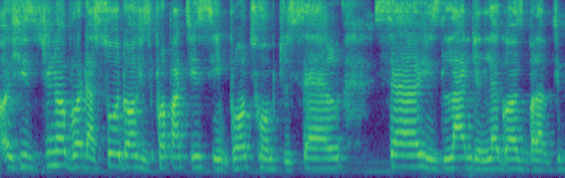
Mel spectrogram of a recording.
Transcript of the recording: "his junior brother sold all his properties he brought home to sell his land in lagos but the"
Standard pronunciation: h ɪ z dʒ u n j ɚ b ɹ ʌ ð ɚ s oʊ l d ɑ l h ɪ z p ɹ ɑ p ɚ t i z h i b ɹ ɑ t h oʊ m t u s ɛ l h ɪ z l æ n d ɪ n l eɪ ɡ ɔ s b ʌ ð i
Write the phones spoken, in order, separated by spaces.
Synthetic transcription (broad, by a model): h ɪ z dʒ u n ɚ b ɹ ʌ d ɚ s oʊ l d ɑ l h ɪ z p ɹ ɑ p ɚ t i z h i b ɹ ɑ t h oʊ m t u s ɛ l h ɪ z l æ n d ɪ n l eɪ ɡ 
